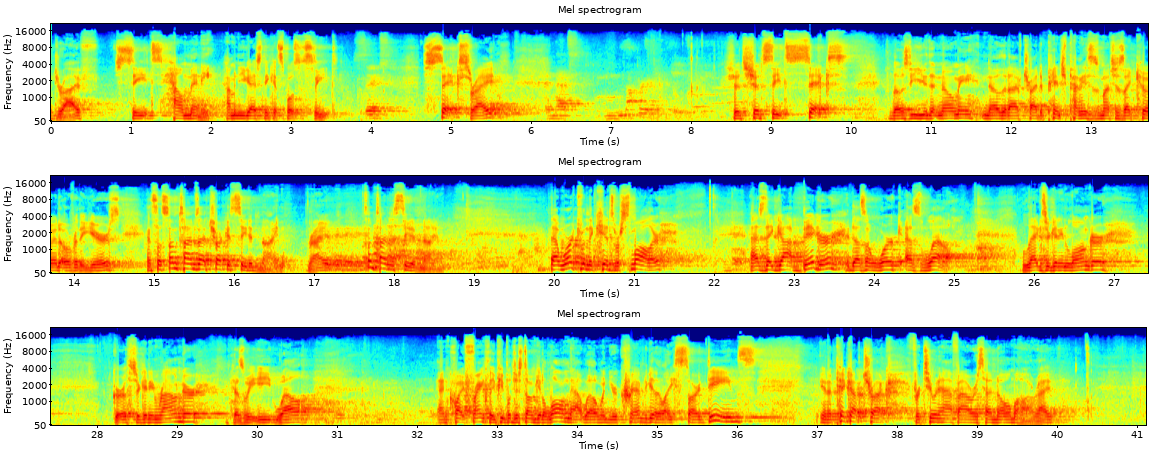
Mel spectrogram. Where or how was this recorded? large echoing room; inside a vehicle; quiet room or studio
large echoing room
